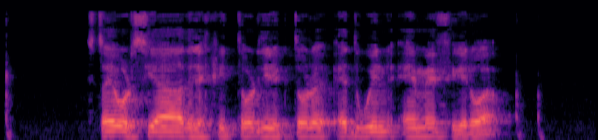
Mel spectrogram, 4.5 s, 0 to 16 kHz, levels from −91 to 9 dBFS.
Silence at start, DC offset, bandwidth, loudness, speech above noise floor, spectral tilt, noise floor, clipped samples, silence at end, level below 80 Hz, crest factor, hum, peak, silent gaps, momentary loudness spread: 0.05 s; under 0.1%; 11.5 kHz; -28 LUFS; 51 dB; -6 dB/octave; -78 dBFS; under 0.1%; 0.75 s; -64 dBFS; 16 dB; none; -12 dBFS; none; 7 LU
